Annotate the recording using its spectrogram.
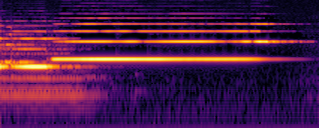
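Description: Viola and clarinet playing a slow chamber-music duo. The lower notes stop about a second and a half in, leaving one long high note that is held and then fades out near the end.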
